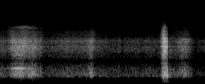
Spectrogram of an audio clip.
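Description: Portable radio static hissing through a small speaker, as if tuning between stations, with short louder bursts of crackle, the sharpest about one and a half seconds in.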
